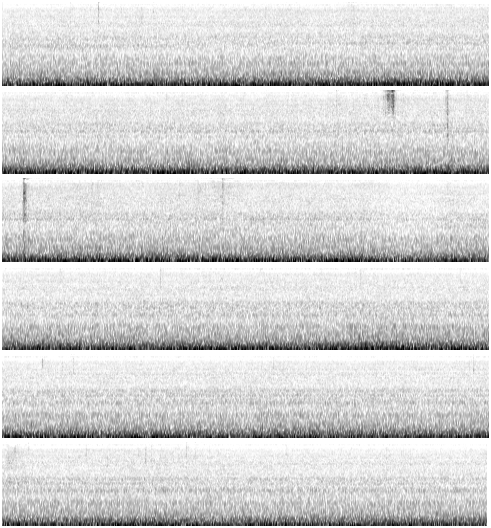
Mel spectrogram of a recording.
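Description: Car travelling at highway speed: a steady low rumble of tyre, road and engine noise.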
